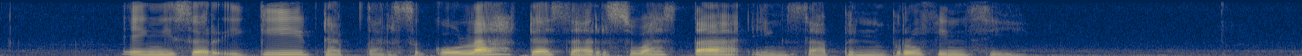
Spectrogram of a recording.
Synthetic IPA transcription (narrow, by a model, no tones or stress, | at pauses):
ʔɪŋisɔrʔḭkiɖ̥a̤p̚t̪arsəkolahɖ̥a̤sarswast̪aʔɪŋsab̥ə̤npɾofinsi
